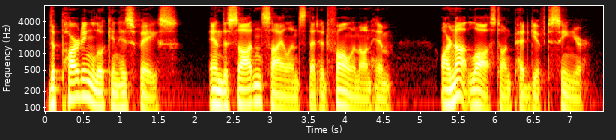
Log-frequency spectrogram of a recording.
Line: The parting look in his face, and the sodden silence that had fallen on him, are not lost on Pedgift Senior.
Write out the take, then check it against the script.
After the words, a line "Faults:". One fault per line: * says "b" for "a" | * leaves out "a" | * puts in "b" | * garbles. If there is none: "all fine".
The parting look in his face, and the sodden silence that had fallen on him, are not lost on Pedgift Senior.
Faults:
all fine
